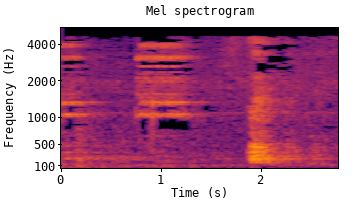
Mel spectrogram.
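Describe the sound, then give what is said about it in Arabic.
A phone rings with a short electronic ringtone: a bright, tonal chirp, then a louder, fuller burst a moment later, with no one speaking over it. “مين اللي عامل معاه التليفون؟”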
